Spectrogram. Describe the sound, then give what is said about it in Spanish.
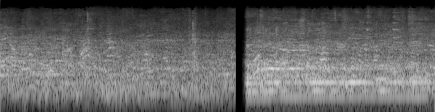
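Steady ambient chatter fills a busy restaurant on a street packed with brasseries, pizzerias and seafood places: a dense murmur of many overlapping voices at an even level, cutting out briefly about midway before resuming. “y este es el sonido ambiente en el restaurante en el que me he parado”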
